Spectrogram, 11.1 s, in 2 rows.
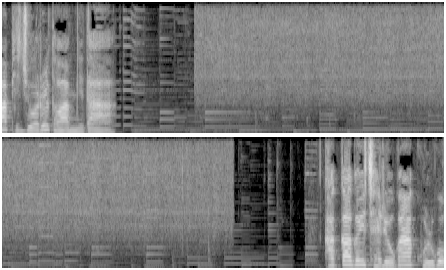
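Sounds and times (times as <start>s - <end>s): food sizzling in a frying pan: 2.4s - 8.4s.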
